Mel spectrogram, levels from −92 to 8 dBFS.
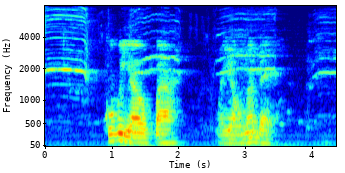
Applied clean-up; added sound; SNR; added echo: none; Livestock, farm animals, working animals; 13 dB; reverberation time 0.3 s.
